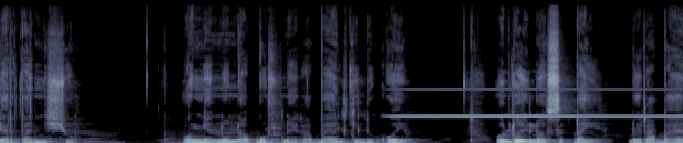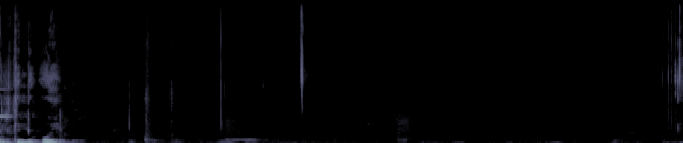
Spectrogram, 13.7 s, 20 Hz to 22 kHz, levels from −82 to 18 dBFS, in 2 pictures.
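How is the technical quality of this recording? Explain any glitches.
The speech carries one technical fault, a feedback whistle, running from 3.80 s to 7.01 s. A thin, steady tone at 4.2 kHz sits behind the speech for those three seconds, roughly 10 dB below it, swelling and fading slowly in level but never growing. The likely cause is a loudspeaker-to-microphone loop held just at its stability limit, where one frequency keeps recirculating without enough gain to build into a howl.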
